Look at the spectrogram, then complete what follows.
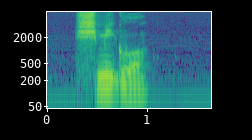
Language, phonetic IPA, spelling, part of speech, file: Polish, [ˈɕmʲiɡwɔ], śmigło, noun, Pl-śmigło.ogg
